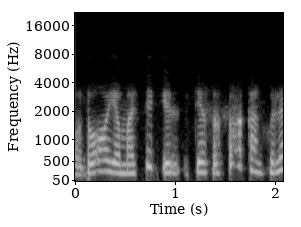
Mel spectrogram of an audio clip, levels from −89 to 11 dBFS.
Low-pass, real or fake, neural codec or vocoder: 9.9 kHz; fake; codec, 24 kHz, 0.9 kbps, WavTokenizer, medium speech release version 1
